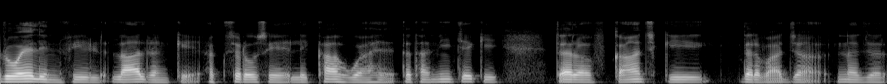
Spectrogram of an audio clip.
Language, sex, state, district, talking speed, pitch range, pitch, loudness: Hindi, male, Chhattisgarh, Kabirdham, 110 wpm, 110-120 Hz, 110 Hz, -20 LUFS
